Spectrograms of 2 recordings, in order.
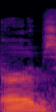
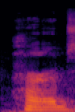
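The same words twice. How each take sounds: First: It is said the American way, without h. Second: It is said the European way, with h.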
